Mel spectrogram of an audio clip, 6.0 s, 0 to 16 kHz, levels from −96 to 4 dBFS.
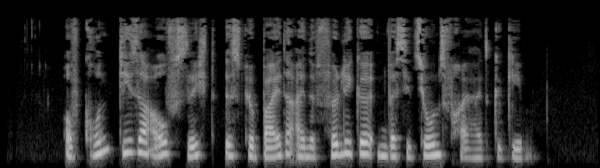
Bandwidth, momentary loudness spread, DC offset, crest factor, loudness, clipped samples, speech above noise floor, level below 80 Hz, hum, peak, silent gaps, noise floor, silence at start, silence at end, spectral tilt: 11.5 kHz; 9 LU; under 0.1%; 20 dB; -29 LUFS; under 0.1%; 48 dB; -76 dBFS; none; -10 dBFS; none; -77 dBFS; 0.65 s; 0.7 s; -4 dB/octave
